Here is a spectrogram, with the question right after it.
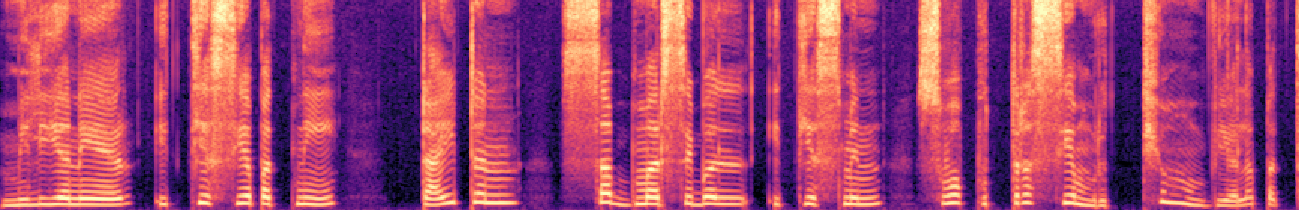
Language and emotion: Sanskrit, sad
